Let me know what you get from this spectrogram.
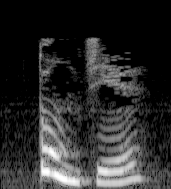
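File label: "冻结", Mandarin Chinese; hsk; chinese-flashcards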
